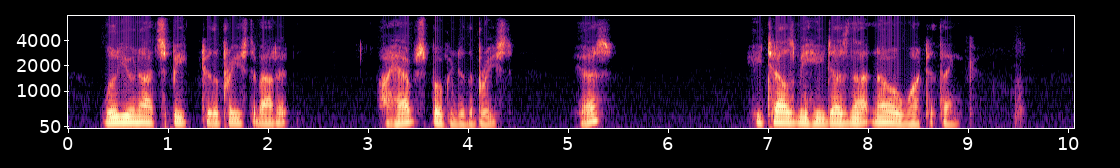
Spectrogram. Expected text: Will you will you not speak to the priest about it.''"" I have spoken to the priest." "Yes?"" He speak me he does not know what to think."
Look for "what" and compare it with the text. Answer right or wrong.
right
